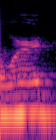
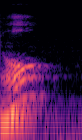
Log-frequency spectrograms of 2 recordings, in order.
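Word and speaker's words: を: Sushi o. And it can be pronounced wo. Depending on the context, it often gets pronounced wo. But more often than not, it's o.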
